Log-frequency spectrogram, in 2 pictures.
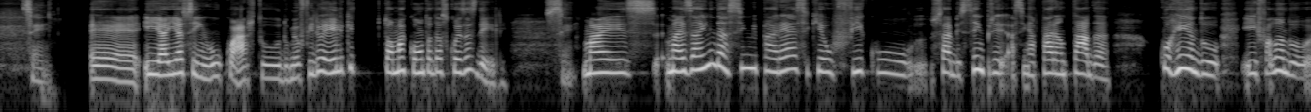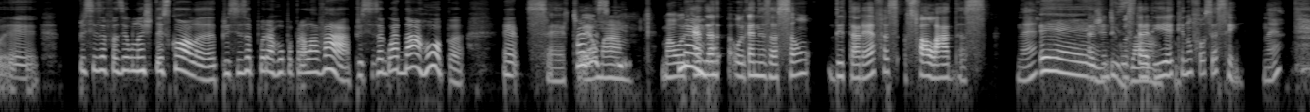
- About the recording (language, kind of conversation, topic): Portuguese, advice, Como posso superar a dificuldade de delegar tarefas no trabalho ou em casa?
- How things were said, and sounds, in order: tapping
